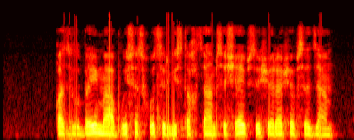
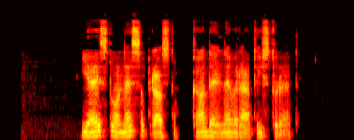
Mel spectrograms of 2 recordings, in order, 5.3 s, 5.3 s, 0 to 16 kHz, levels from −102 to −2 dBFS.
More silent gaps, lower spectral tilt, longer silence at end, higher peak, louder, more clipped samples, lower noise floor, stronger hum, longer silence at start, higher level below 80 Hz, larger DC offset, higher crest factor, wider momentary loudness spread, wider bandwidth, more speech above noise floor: second, none vs 2.69-2.88 s; first, -7 dB/octave vs -3 dB/octave; second, 0.35 s vs 0.95 s; first, -8 dBFS vs -12 dBFS; first, -25 LUFS vs -30 LUFS; neither; second, -76 dBFS vs -84 dBFS; neither; second, 0.85 s vs 1.2 s; first, -52 dBFS vs -70 dBFS; neither; about the same, 18 dB vs 20 dB; second, 9 LU vs 13 LU; about the same, 9.2 kHz vs 9.6 kHz; about the same, 52 dB vs 53 dB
